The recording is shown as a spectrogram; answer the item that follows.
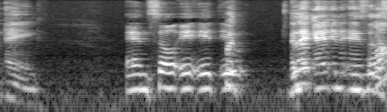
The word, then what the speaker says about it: Aang: Like Aang was pronounced Ong. They pronounced his name wrong on purpose, purposely, just for the movie. And no other incarnation has been pronounced Ong. It's always been Aang.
